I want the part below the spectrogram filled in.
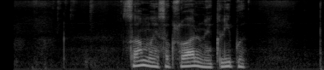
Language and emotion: Russian, neutral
